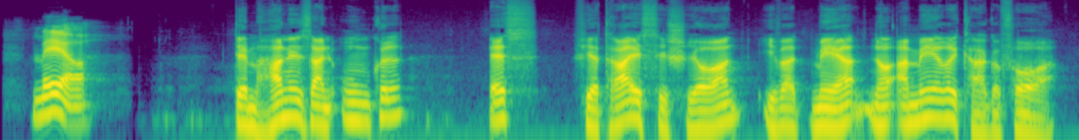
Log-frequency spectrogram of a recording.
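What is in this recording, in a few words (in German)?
"maeaer", Wittlicher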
